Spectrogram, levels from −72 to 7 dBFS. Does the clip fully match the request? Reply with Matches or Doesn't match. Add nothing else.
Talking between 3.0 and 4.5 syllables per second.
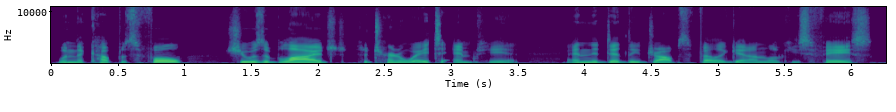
Doesn't match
